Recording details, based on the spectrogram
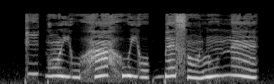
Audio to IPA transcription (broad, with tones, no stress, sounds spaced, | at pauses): k i˦ ɡ ɔ̃˧ j u˨ h ã˨˦ h u˧ j o˨ ɡ͡b ɛ˧ s ɔ̃˨ l ũ˨˦ n ɛ̃˦˨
